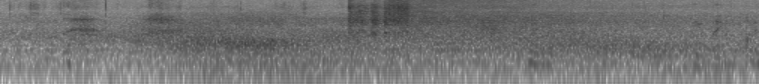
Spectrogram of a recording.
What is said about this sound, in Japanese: 車が発車しようとしました。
